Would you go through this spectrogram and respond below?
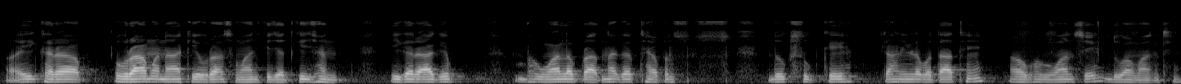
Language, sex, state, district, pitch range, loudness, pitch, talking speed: Chhattisgarhi, male, Chhattisgarh, Jashpur, 115-125 Hz, -25 LUFS, 120 Hz, 165 wpm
